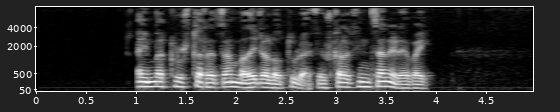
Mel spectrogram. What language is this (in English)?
Basque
